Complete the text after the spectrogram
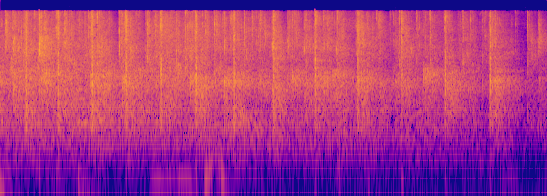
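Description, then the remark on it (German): Sustained applause for the worship band from the few people seated two meters apart at a church service, a dense crackle of many hands clapping steadily for several seconds at a moderate, even level with no voices over it. “Und damit die Menschen zu Hause sehen, dass ihr auch da seid, könnt ihr ja mal einmal einen kräftigen Applaus geben für die Lobpreisgruppe.”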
